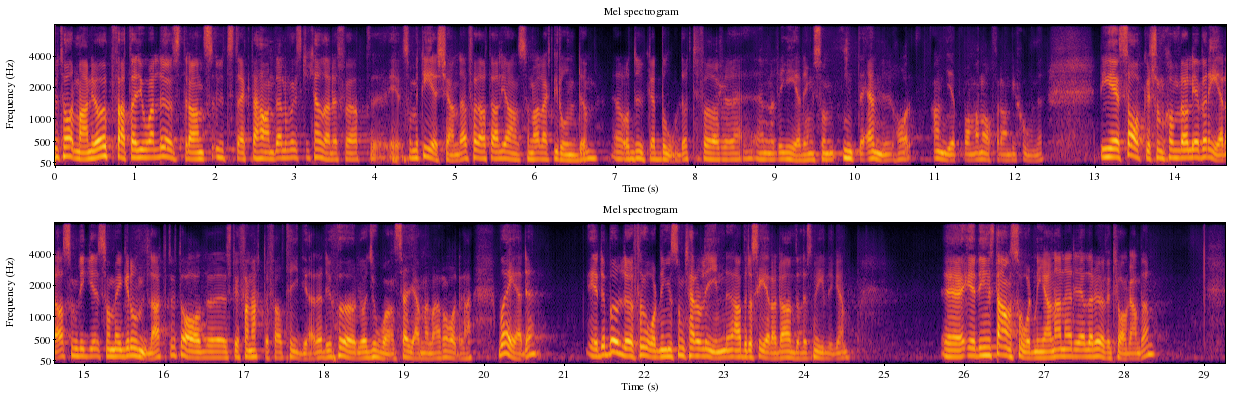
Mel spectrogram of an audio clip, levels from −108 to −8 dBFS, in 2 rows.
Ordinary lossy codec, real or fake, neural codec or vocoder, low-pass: none; fake; codec, 16 kHz, 2 kbps, X-Codec, HuBERT features, trained on general audio; none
